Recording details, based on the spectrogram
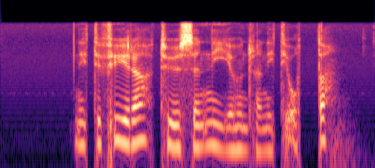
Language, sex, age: Swedish, female, 37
